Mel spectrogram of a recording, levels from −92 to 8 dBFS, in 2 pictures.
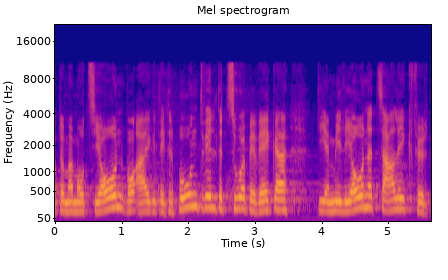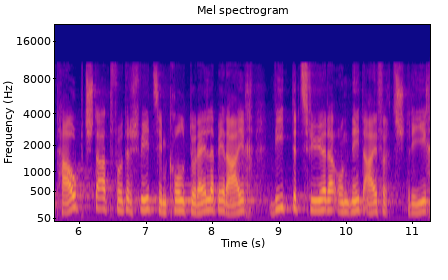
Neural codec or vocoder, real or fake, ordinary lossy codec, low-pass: none; real; none; none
